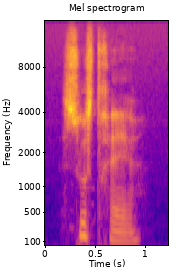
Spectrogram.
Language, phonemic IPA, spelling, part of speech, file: French, /sus.tʁɛʁ/, soustraire, verb, Fr-soustraire.ogg
- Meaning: 1. to subtract (to remove or reduce) 2. to subtract 3. to avoid, to escape (from) 4. to preserve, protect from; free from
